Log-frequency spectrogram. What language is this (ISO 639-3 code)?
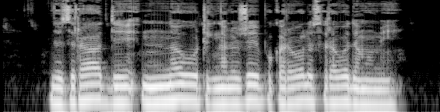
pus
